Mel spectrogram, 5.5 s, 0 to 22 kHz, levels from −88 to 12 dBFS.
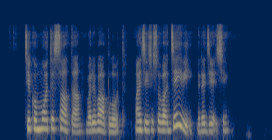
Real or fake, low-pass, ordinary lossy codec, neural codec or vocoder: fake; 10.8 kHz; Opus, 16 kbps; codec, 24 kHz, 0.9 kbps, DualCodec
